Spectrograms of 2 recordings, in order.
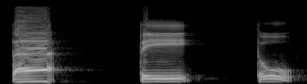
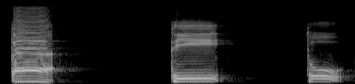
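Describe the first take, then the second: The two takes are said the same way.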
